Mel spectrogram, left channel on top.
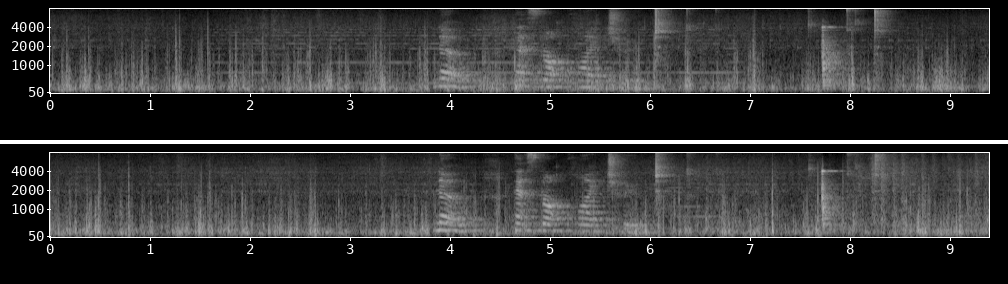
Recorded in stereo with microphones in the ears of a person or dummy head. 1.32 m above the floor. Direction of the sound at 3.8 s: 50° right (ahead or behind).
